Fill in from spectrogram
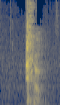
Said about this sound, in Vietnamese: Lão ho khan một tiếng rồi nói:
